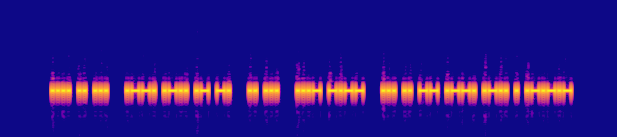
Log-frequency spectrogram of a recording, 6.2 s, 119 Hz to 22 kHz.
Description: Morse code, heard as a keyed tone, about 46 wpm, 700 Hz. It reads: HIS PLAN IS VY SIMPLE.
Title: Sentences from Top 500 Words and Abbreviations 45wpm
